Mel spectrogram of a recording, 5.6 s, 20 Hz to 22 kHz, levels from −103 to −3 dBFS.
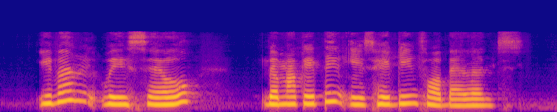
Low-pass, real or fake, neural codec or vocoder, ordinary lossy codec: none; fake; codec, 16 kHz, 2 kbps, FreqCodec, larger model; none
